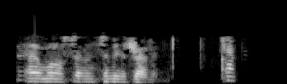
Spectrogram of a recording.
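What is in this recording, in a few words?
Sheriff, Parks, Sheriff radio scanner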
